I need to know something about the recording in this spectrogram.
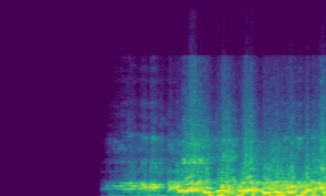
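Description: A crowd of young people laughs and cheers.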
